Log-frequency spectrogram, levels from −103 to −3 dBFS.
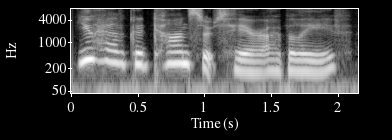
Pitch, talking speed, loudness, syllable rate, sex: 225 Hz, 195 wpm, -17 LUFS, 5.4 syllables/s, female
